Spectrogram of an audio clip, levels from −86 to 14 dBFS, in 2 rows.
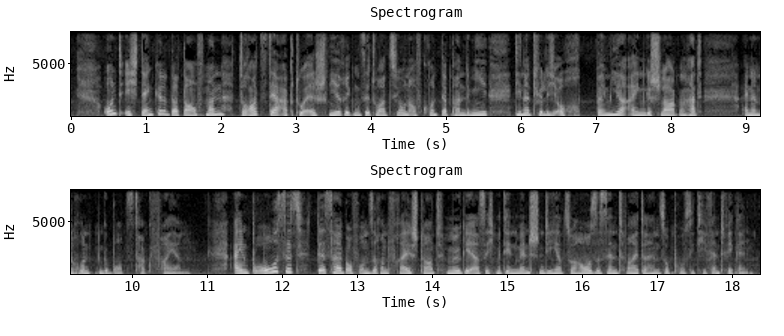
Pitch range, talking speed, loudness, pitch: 185-230 Hz, 150 wpm, -19 LUFS, 205 Hz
